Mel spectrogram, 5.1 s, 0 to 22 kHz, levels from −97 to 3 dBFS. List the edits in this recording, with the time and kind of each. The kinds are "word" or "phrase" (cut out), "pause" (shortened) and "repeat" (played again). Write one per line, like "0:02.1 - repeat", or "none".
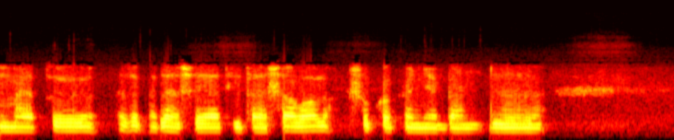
0:01.2 - phrase
0:03.7 - word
